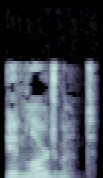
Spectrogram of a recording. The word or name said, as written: enlargement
